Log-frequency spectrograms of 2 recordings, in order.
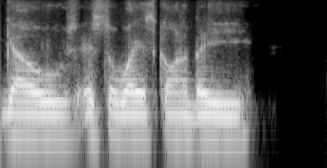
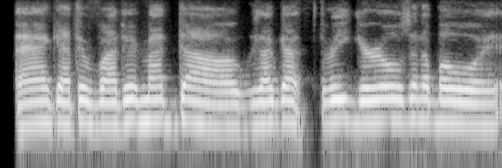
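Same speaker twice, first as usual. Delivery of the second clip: slow, high put-on voice; mocking imitation; 6 semitones higher, slower than usual. Mocking AVN talking about his dogs, slow high put-on voice. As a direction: stretch the words out high, making fun of him. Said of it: "he talks like this".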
